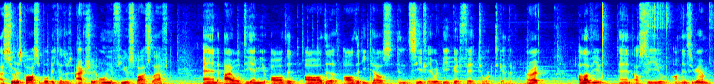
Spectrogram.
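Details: Adult man who has stuttered much of his life, previously with blocks, and still stutters occasionally with mild repetitions and prolongations; stuttering.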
